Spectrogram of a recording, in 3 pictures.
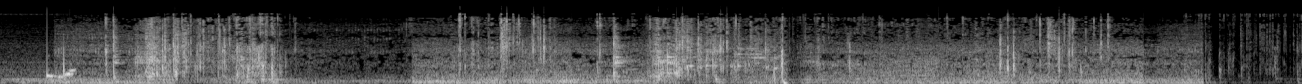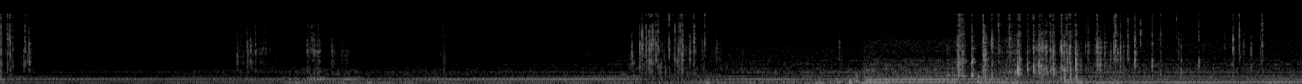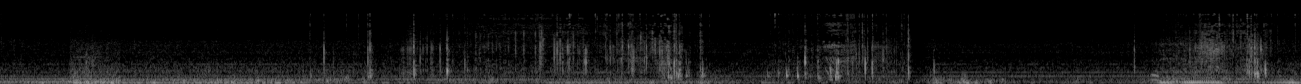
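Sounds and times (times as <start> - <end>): tyre crushing cans and plastic: 0.6 - 3.4, 4.4 - 13.4, 19.3 - 20.3, 22.5 - 25.8, 29.2 - 35.3, 37.6 - 39.0.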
